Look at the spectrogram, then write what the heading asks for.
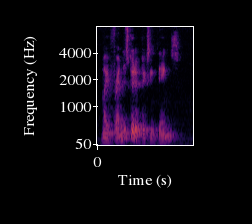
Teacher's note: It's a positive statement, so the intonation goes down at the end.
